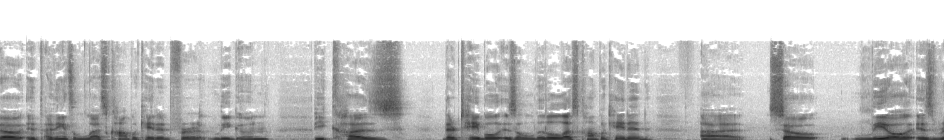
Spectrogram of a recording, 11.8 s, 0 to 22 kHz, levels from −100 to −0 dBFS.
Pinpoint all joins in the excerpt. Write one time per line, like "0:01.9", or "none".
0:03.9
